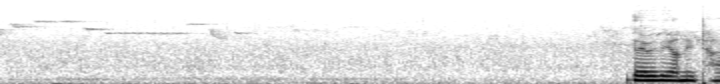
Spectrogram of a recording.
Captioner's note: birds continue chirping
